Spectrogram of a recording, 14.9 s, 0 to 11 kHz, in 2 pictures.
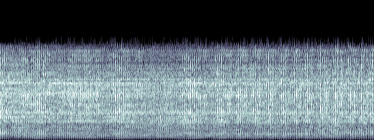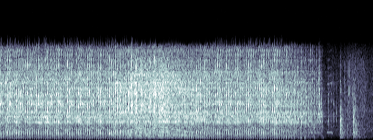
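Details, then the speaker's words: Shindaiwa EB254 Hybrid4 4-stroke handheld blower, long unused and non-starting, on its restart test after filter cleaning and a new fuel filter (valves unadjusted). Steady, even buzzing idle, a brief speed swell near ten seconds, then clean shutdown. Runs healthy. "Well, other than the fuel tank grommet, I would say this is done. It runs fantastic and it's in like new condition, with a little bit of dirt on it."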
